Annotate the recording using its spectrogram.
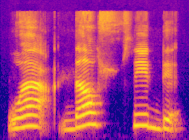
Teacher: dari dal itu shotnya bagus tebel, tapi pas baca si-nya malah jadi tipis.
